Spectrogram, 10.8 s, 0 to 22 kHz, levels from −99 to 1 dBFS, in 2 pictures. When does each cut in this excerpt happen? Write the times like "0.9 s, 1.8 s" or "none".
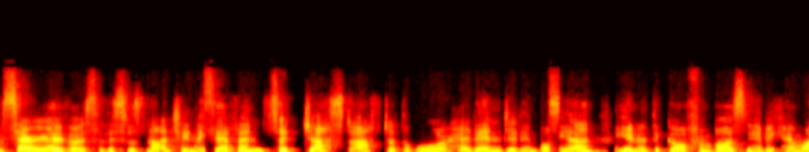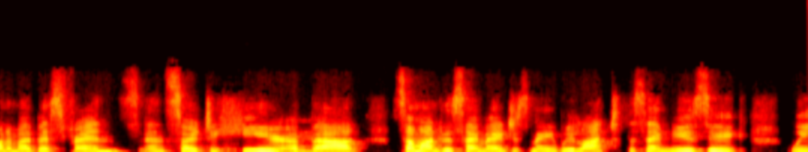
4.0 s, 8.3 s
